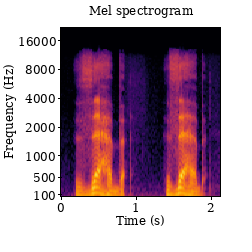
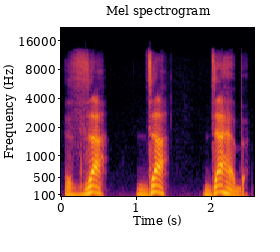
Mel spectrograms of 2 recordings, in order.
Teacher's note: On sent cette petite vibration du th sur la langue.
